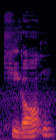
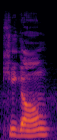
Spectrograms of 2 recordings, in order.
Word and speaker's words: Qigong: lot of Reiki Masters who have also studied kigalton sorry Qigong I am working on that as pronunciation thing that's one of my things I'm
